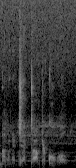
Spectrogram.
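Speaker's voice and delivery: breathy, very quiet under-the-breath whisper. Saying they will look something up online: whispering. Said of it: "you don't have to whisper".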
